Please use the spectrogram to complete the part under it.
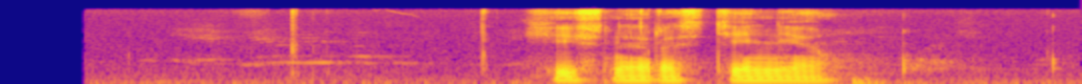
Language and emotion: Russian, neutral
